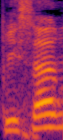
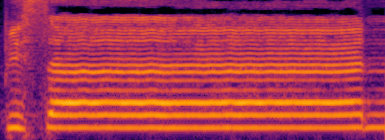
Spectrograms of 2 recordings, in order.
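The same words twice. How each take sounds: First: The word is said at normal length. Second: The word is stretched out very long.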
